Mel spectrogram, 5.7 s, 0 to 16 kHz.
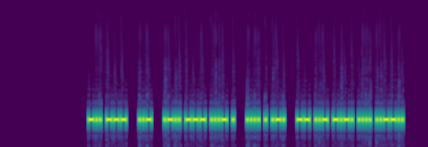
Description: Morse code, heard as a keyed tone, about 46 wpm, 700 Hz. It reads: DO U LOVE HER MUCH?
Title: Sentences from Top 400 Words and Abbreviations 50wpm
